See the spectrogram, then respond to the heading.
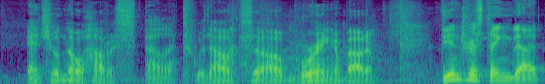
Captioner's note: a few chuckles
